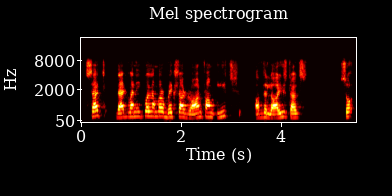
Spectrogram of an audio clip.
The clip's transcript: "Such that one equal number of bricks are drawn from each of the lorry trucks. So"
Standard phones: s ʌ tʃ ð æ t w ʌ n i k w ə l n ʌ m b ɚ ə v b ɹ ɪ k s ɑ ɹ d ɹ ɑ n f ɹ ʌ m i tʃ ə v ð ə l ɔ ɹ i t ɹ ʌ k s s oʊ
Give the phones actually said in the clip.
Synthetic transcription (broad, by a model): s ʌ tʃ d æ t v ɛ n i k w ə l n ʌ m b ɚ ə v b ɪ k s ɑ ɹ d ɹ ɑ n f ɹ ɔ m i tʃ ə v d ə l ɔ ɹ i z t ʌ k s s oʊ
